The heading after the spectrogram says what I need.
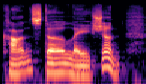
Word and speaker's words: constellation: So four syllables, constellation.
